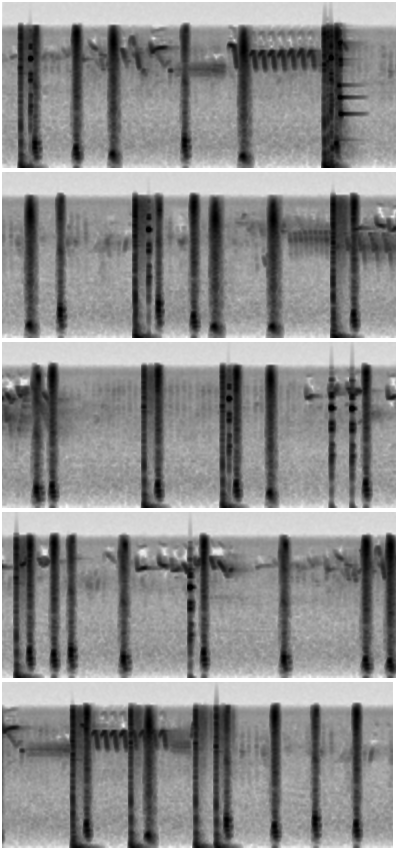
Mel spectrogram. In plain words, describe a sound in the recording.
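A knife lands with sharp chopping thuds again and again.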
